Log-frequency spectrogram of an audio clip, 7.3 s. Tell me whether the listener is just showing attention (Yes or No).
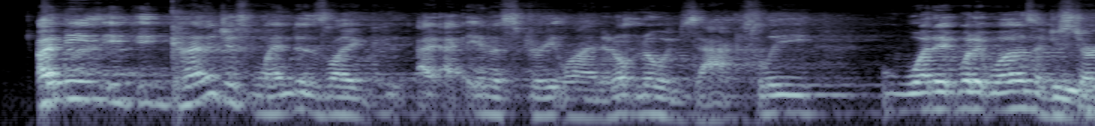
Yes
